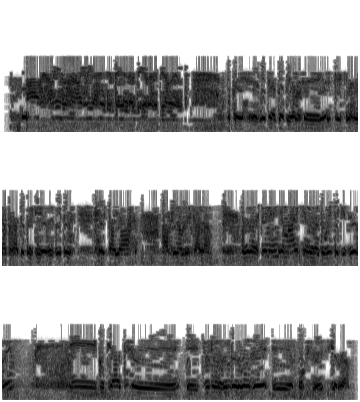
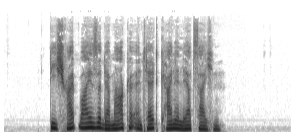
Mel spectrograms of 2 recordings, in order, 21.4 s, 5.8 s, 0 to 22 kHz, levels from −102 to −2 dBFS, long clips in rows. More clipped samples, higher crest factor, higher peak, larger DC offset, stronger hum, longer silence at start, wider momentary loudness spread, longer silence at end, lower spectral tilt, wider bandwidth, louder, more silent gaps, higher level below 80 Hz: first, 2% vs under 0.1%; second, 6 dB vs 16 dB; first, 0 dBFS vs -8 dBFS; neither; neither; second, 0.15 s vs 0.95 s; second, 5 LU vs 9 LU; second, 0.15 s vs 1.4 s; first, -9 dB/octave vs -6.5 dB/octave; second, 4 kHz vs 12 kHz; first, -7 LUFS vs -21 LUFS; neither; first, -36 dBFS vs -52 dBFS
